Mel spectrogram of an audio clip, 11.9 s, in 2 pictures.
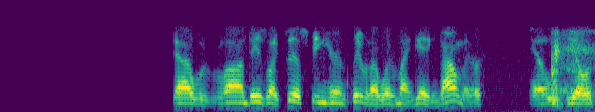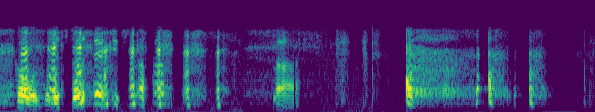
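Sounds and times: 
speech: 1.7 - 9.0
laughter: 5.4 - 8.9
person with a cold coughing over a phone line: 10.0 - 11.8.

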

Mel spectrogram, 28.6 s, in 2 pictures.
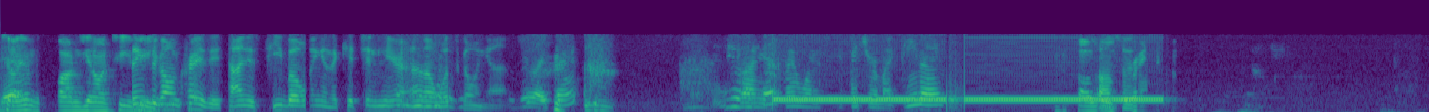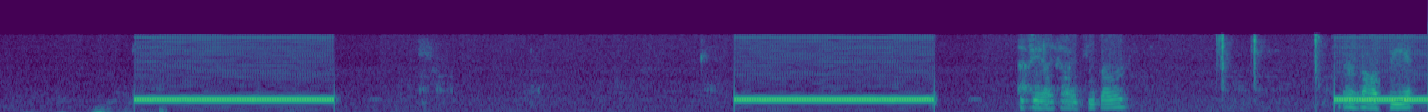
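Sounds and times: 
speech: 0.0 - 6.2, 6.8 - 9.9, 10.6 - 11.6, 24.5 - 25.7, 27.6 - 28.5
phone ringback tone while calling someone: 7.7 - 11.8, 15.6 - 17.7, 21.6 - 23.7, 27.6 - 28.5
person talking quietly: 10.8 - 11.6.

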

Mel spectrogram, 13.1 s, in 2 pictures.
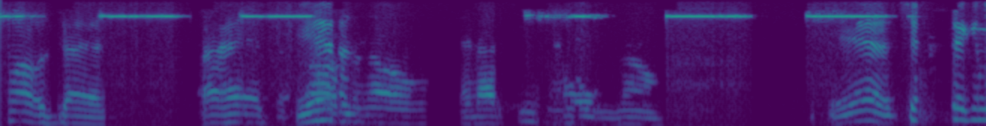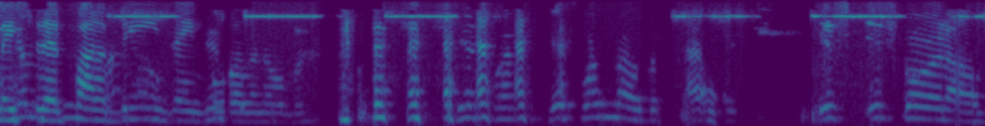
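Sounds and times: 
smoke alarm going off: 0.0 - 2.3, 3.5 - 6.1, 7.2 - 9.9, 11.0 - 13.1
speech: 0.0 - 4.5, 5.5 - 13.1
laughter: 1.5 - 2.7, 3.5 - 4.4, 8.8 - 11.4.

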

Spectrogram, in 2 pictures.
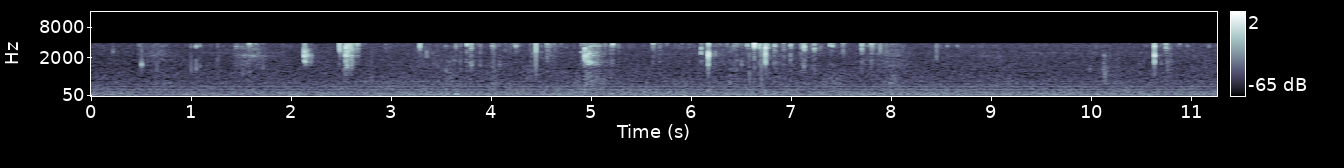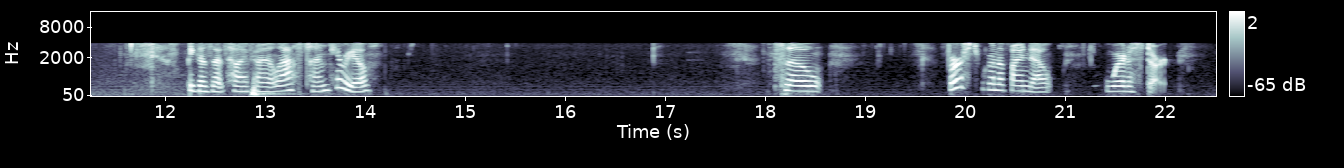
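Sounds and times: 
faint steady hum: 0.0 - 22.5
computer keyboard typing a Google search: 3.5 - 8.0
speech: 12.2 - 14.2, 18.2 - 18.8, 19.8 - 22.1.

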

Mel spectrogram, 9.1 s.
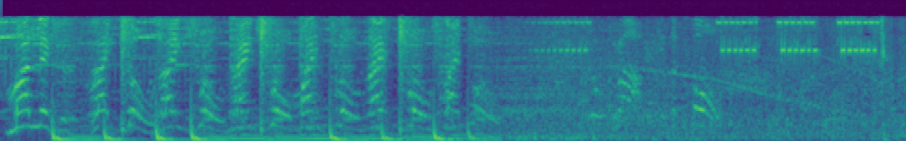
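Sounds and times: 
speech: 0.2 - 5.0
telephone ringing with electronic trilling: 5.2 - 6.1, 7.1 - 8.9.

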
